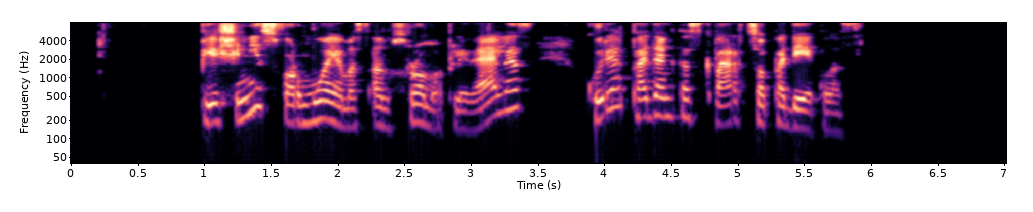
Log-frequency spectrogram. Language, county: Lithuanian, Vilnius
